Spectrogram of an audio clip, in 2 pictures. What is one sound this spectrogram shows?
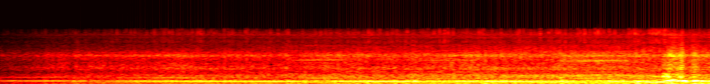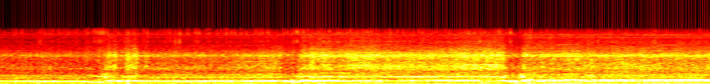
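A motorcycle engine idles with a deep, steady rumble, growing louder.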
